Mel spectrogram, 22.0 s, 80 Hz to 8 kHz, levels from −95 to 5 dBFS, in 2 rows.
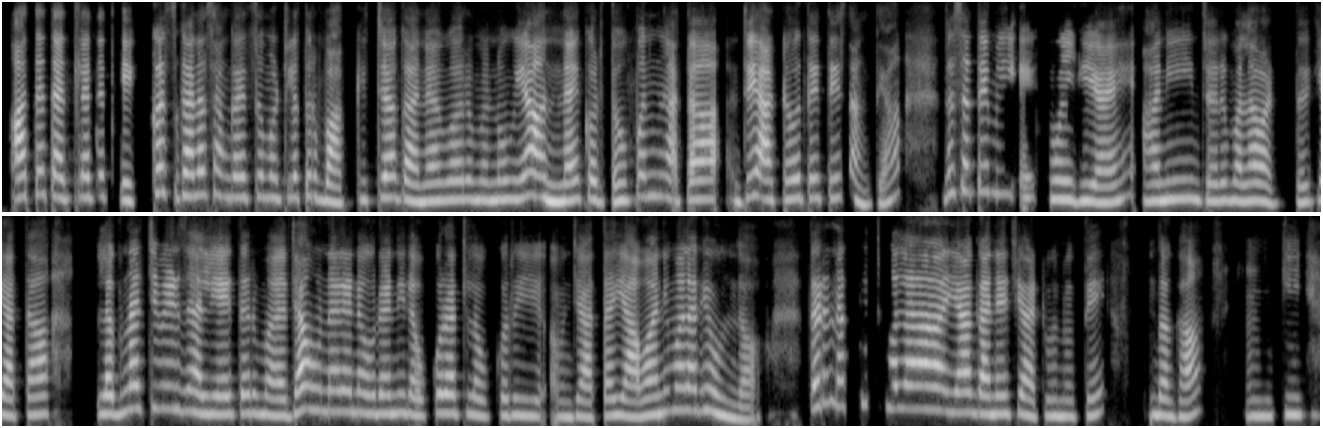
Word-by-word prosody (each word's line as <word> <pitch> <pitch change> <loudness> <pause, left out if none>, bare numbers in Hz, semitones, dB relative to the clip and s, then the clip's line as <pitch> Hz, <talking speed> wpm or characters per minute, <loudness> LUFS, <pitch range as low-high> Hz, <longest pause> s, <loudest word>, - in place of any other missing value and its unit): आता 320 +3 +3
त्यातल्या 290 -1 +3
त्यात 300 -1 -7
एकच 345 +9 0
गाणं 315 0 +4
सांगायचं 295 -3 -4
म्हटलं 285 0 -5
तर 305 - -4
बाकीच्या 245 +5 +1
गाण्यांवर 250 +2 +1
म्हणूया 260 +4 +2
अन्याय 245 -3 +6
करतोय, 245 -2 -1
पण 305 +1 -4
आता 265 0 +3 0.3
जे 305 - +5
आठवतंय 265 +2 -1
ते 280 +1 -2
सांगते 210 -7 -5
हं. 240 +8 -5 0.4
जसं 355 +3 -1
ते 370 - 0
मी 340 -1 -8
एक 285 - -8
मुलगी 250 -3 +1
आहे 220 +2 +2 0.2
आणि 260 +3 0
जर 240 0 -2
मला 245 0 +1
वाटतंय 220 -1 -3
की 255 - -3
आता 245 +2 0 0.5
लग्नाची 315 +6 +1
वेळ 325 -1 0
झाली 270 -4 +1
आहे, 250 0 +4
तर 260 0 -2
माझ्या 240 +2 +3
होणाऱ्या 290 -2 -1
नवऱ्याने 260 -1 -2
लवकरात 260 +2 -1
लवकर 235 -1 -6 0.3
अ, - - -13
म्हणजे 215 +1 -5
आता 210 +2 -2
यावं 225 0 +3
आणि 250 +3 0
मला 310 0 +1
घेऊन 270 -9 -1
जावं. 175 0 -5 0.4
तर 345 +3 +4
नक्कीच 375 +3 -7
मला 325 -1 +5
या 280 -1 +4
गाण्याची 255 0 +2
आठवण 225 -1 -1
होते 220 +3 -7 0.5
बघा 225 -1 0 0.7
की 245 -1 -3
260 Hz, 160 wpm, -23 LUFS, 235-290 Hz, 0.7 s, अन्याय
